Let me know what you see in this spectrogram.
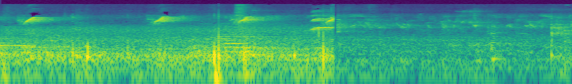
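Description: A small bird chirping: short high chirps about a second apart, which stop about three seconds in.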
